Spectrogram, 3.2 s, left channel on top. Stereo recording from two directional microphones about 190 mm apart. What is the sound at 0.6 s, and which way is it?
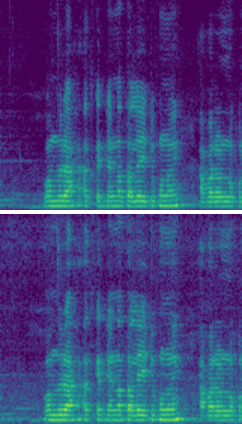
Speech, 45° left (ahead or behind).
